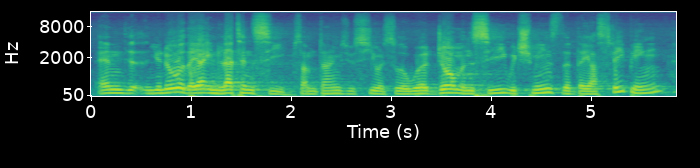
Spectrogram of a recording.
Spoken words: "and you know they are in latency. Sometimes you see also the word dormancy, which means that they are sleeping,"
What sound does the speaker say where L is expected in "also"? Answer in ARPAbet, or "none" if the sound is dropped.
none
